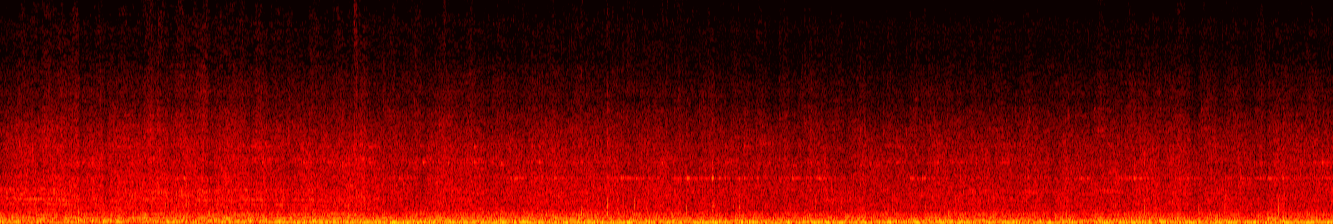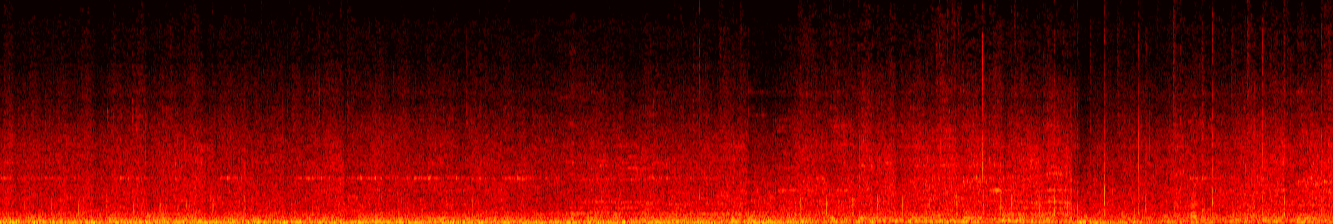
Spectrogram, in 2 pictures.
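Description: Runners' shoes patter on the road.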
